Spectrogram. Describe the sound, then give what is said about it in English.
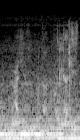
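A car engine idles with a steady, low harmonic rumble that holds throughout, shifting pitch slightly near the end, while muffled voices murmur over it. “Is that a fucking gremlin in the background?”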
